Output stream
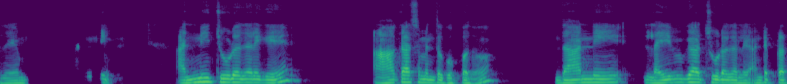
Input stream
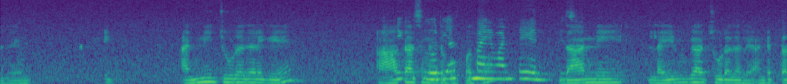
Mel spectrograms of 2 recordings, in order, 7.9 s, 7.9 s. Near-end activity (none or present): present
